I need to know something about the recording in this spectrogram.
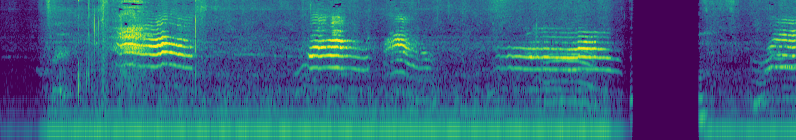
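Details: Jealous male house cat protesting while another cat sits on its owner's lap; a run of insistent, wavering meows, some rising then falling, repeated every second or so, with a brief silent gap and a constant low hum behind.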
